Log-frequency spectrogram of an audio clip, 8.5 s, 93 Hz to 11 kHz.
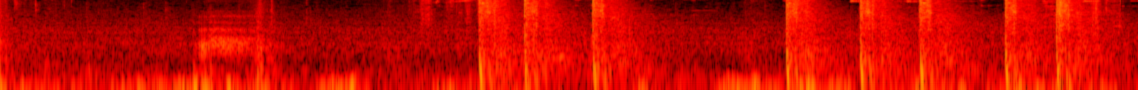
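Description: Gunfire in The Division 2, sharp repeated shots in uneven clusters, close and loud over a busy combat background with no talk.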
